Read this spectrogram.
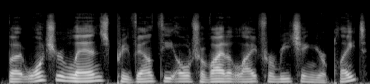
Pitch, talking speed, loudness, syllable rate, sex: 135 Hz, 210 wpm, -17 LUFS, 5.1 syllables/s, male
